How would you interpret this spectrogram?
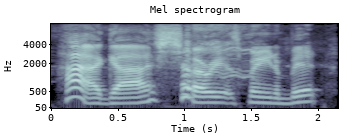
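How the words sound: It is read in a Southern American accent.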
